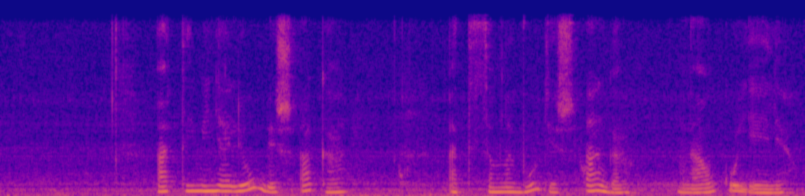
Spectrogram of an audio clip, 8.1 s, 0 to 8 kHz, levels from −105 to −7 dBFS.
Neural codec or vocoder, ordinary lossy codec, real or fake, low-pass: none; none; real; 7.2 kHz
